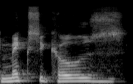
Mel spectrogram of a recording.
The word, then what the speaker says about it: Mexico's: sound here challenges like Mexico's again another Zed sound so these are s letters but with a z sound Mexico zongo Mexico's ongoing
